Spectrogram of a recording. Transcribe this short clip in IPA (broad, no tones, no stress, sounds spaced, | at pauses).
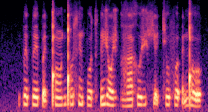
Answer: p e p e p ɛ̰ ǃ ɔ̃ ɡ͡ǃ o s ĩ p o t͡sʼ ĩ ʒ ɔ ʒ ɡʱ a x u ʒ ç ɛ̰ c u f ɤ ʔ ɛ̰ ŋ͡ǃ o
